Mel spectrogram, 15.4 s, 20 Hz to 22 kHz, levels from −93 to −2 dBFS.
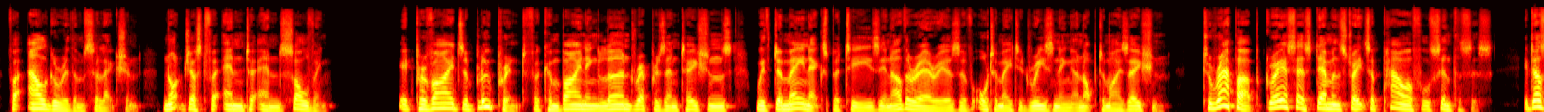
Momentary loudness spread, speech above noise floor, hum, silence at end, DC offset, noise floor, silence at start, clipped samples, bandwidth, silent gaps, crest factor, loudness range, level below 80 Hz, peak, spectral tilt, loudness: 11 LU; over 72 dB; none; 0 s; under 0.1%; under -90 dBFS; 0.1 s; under 0.1%; 16 kHz; 11.86-11.91 s; 16 dB; 3 LU; -56 dBFS; -2 dBFS; -6.5 dB/octave; -19 LUFS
